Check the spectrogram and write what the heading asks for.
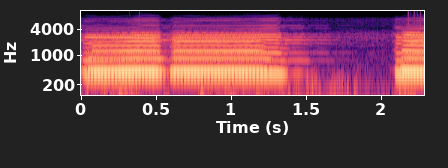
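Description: Several conch shells blown together on one steady pitch, sounding two held notes that stop about a second and a third in, followed by a brief pause.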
